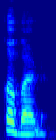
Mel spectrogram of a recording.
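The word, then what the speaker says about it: cupboard: सो CUP, P silent रहता है, C, इसलिए हम कबर्ड, ओके, BORD, टीनर्स, टीना की, सो यहाँ पे अपॉस्ट्रोफी यस लगेगा।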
